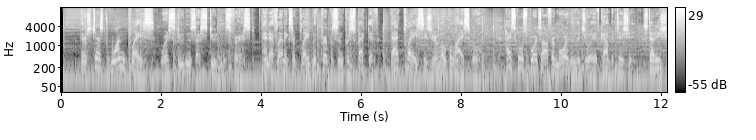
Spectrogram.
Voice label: audio spot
